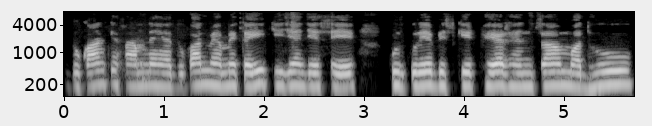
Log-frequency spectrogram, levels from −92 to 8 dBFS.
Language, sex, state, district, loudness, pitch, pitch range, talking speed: Hindi, male, Bihar, Supaul, -17 LUFS, 185 Hz, 180-190 Hz, 155 wpm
